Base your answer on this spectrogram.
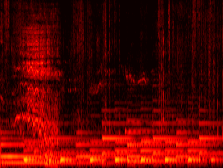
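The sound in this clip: A mare neighs early on, then her hooves clip-clop in a steady, even rhythm at a moderate level, with no talk over them.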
